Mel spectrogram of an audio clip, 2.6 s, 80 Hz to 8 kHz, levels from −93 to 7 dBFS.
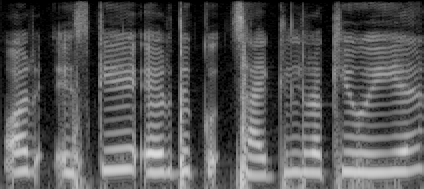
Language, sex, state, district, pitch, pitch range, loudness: Hindi, female, Uttar Pradesh, Muzaffarnagar, 270 Hz, 265-285 Hz, -18 LUFS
